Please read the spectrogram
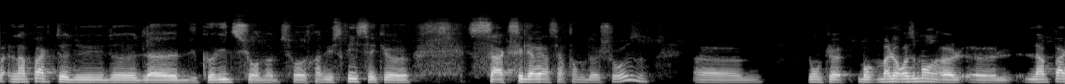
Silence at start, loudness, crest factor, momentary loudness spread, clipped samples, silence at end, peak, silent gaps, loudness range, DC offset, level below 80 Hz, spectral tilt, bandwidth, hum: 0 s; -17 LUFS; 16 dB; 13 LU; under 0.1%; 0 s; -2 dBFS; none; 4 LU; under 0.1%; -66 dBFS; -6.5 dB/octave; 9 kHz; none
